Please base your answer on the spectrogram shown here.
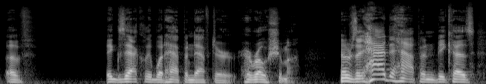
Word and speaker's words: Hiroshima: way I say it I think uh Hiroshima is how you say it in a British accent oh okay um hirosima you know how they like to make it but Hiroshima sounds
